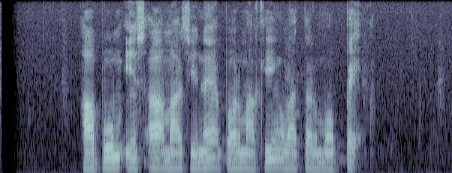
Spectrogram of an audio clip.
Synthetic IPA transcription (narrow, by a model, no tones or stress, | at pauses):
ʔapʊmɪsamarsi̤nepɔrmakʰɪŋwat̪ərmɔpɛʔ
